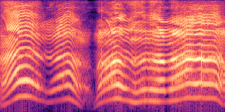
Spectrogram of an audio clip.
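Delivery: very high-pitched wordless mock yelling; imitated screaming. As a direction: imitate a heckler's wailing yell without real volume. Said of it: "like, really loud".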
